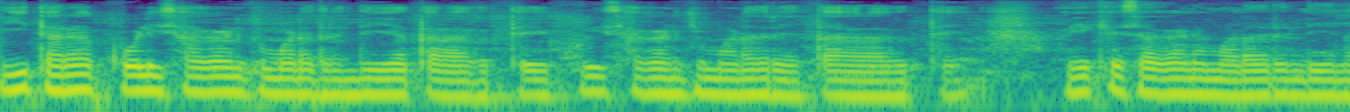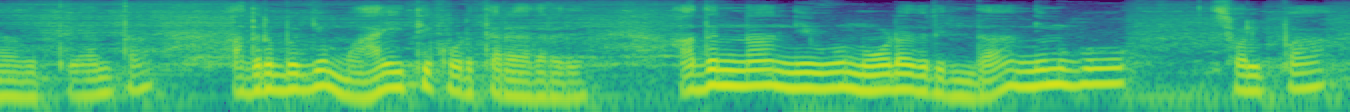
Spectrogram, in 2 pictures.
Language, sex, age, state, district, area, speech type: Kannada, male, 30-45, Karnataka, Bangalore Urban, urban, spontaneous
